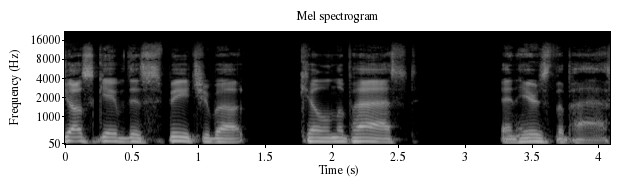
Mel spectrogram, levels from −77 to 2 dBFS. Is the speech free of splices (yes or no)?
yes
